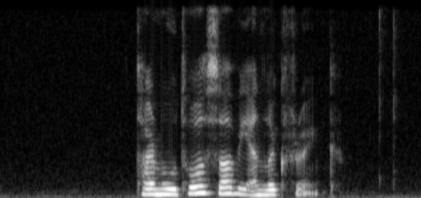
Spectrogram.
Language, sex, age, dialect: Faroese, female, 15-35, Suðurstreymoy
